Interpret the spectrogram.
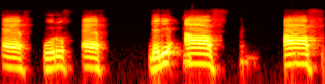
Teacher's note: ketemunya perut bibir bawah dengan gigi seri atas dibacanya F kalau kita tuh F huruf F jadi AF AF jangan S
